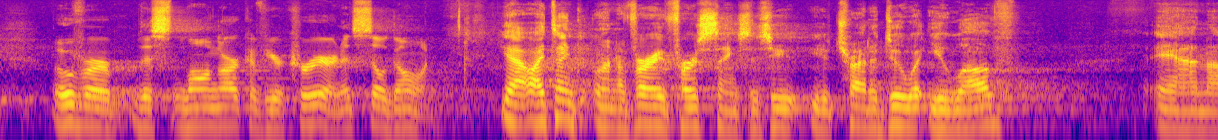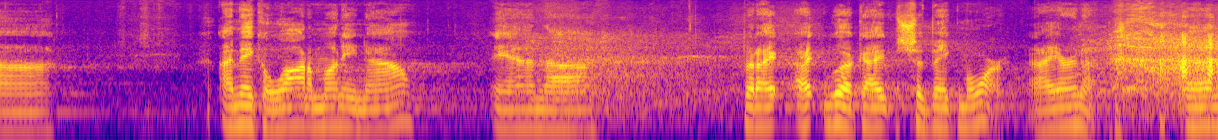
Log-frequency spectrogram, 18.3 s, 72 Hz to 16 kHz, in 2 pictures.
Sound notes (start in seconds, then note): 13.0 audience laughs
